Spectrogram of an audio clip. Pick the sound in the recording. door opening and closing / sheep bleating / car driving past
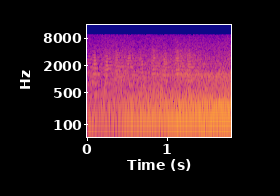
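car driving past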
